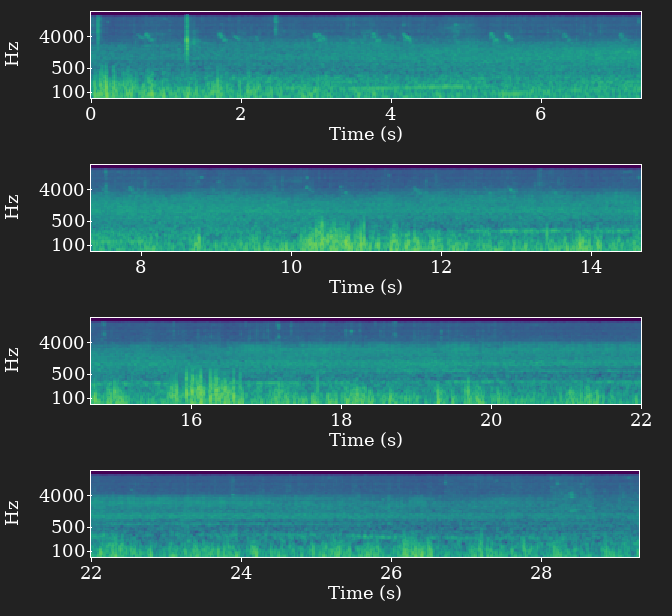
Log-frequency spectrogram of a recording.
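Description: Wind buffeting the phone's microphone: a fluctuating low rumble throughout, swelling in two stronger gusts about ten and sixteen seconds in.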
